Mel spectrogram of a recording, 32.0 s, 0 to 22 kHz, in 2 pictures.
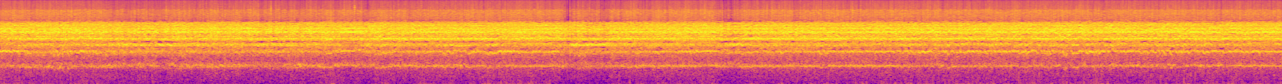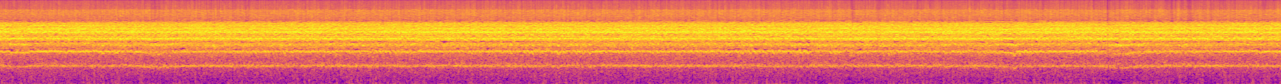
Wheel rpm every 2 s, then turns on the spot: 220, 220, 230, 220, 230, 230, 230, 230, 230, 230, 230, 230, 230, 230, 230, 230.
none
